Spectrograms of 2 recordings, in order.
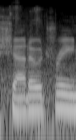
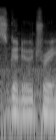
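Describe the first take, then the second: First: The name begins with a 'shad' sound. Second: The name begins with a 'skid' sound. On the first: "it's probably pronounced the Shadow Tree" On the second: "but I like saying Skidoo Tree"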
